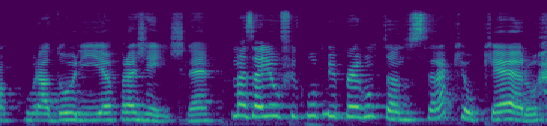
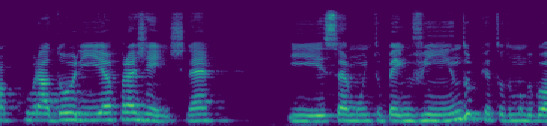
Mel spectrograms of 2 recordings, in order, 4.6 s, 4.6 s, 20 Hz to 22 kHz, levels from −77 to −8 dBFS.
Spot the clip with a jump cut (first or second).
first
